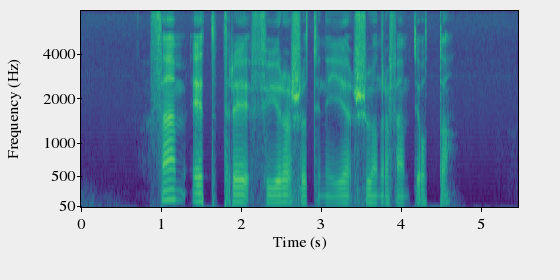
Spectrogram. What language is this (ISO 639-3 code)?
swe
